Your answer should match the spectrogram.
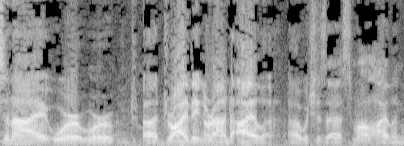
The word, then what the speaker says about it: Islay: Well, it's spelled, I-S-L-A-Y, but we got to notice that they pronounce it Isla.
